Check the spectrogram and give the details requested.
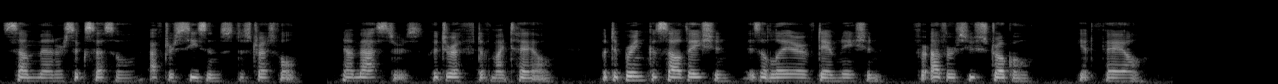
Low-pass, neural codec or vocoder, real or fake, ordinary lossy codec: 7.2 kHz; none; real; Opus, 64 kbps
